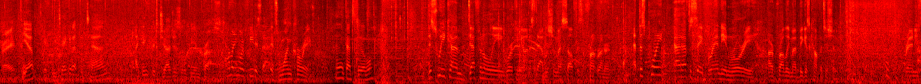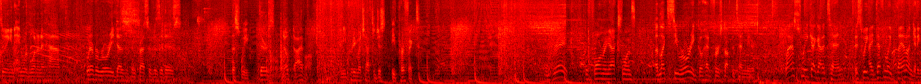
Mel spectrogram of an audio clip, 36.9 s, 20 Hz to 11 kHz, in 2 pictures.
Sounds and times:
Water: 0.0 - 36.8
Music: 5.4 - 15.2, 19.6 - 36.8
Speech: 8.6 - 16.7, 23.0 - 24.6.

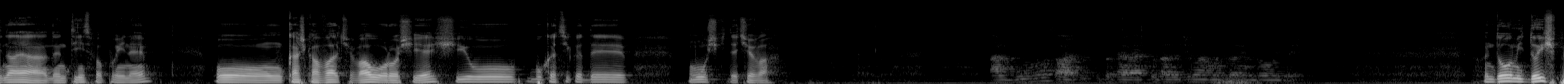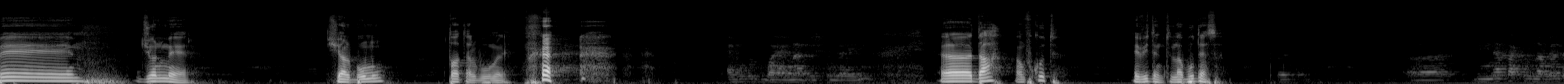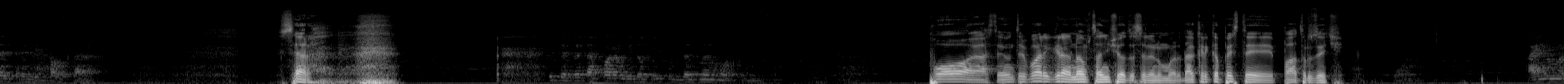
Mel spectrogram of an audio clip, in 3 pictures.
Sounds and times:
Speech: 0.0 - 1.6, 2.2 - 6.3, 6.9 - 7.8, 9.9 - 13.1, 14.8 - 17.6, 18.9 - 20.8, 22.9 - 24.4, 25.0 - 26.3, 27.0 - 28.8, 29.7 - 32.4, 36.8 - 38.9, 40.6 - 45.5, 46.6 - 46.9.

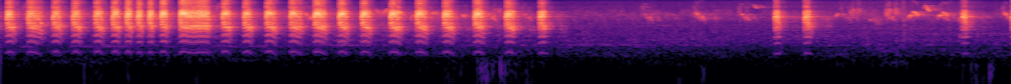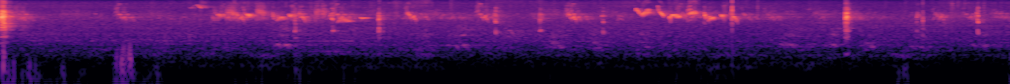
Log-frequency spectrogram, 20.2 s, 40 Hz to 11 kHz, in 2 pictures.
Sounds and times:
Bird: 0.0 - 10.5, 11.3 - 20.2.

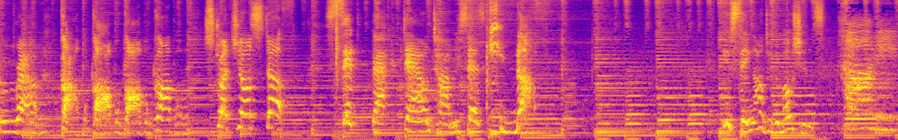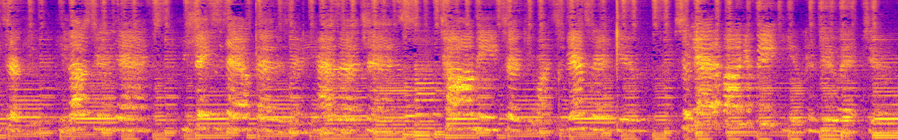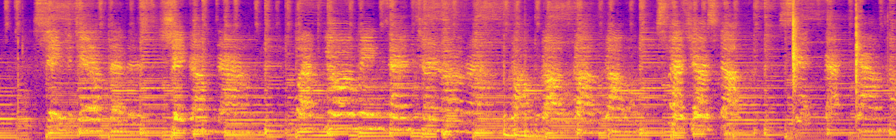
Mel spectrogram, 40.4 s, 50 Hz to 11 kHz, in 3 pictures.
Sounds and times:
Music: 0.0 - 40.3
Speech: 10.8 - 12.4.

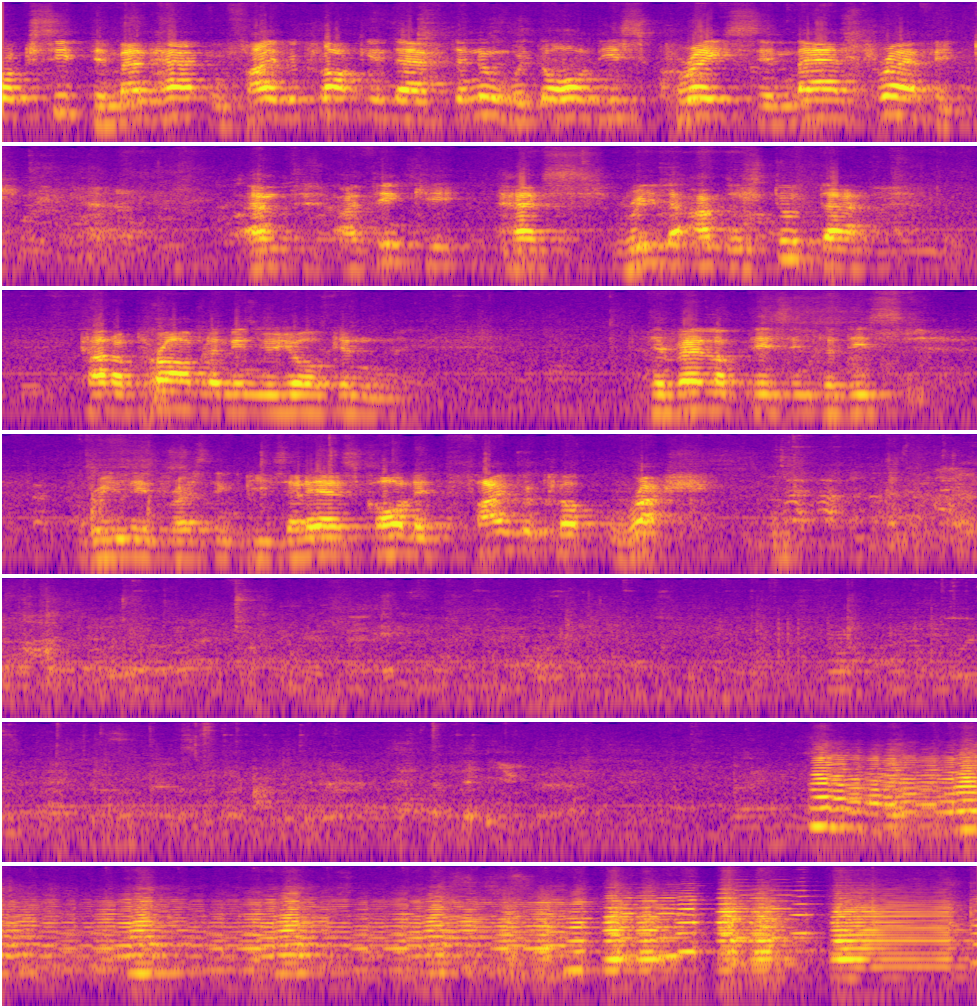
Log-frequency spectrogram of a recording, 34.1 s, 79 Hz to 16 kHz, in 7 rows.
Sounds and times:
Speech: 0.0 - 11.8, 13.0 - 18.2, 23.6 - 28.4
Music: 28.4 - 34.1.

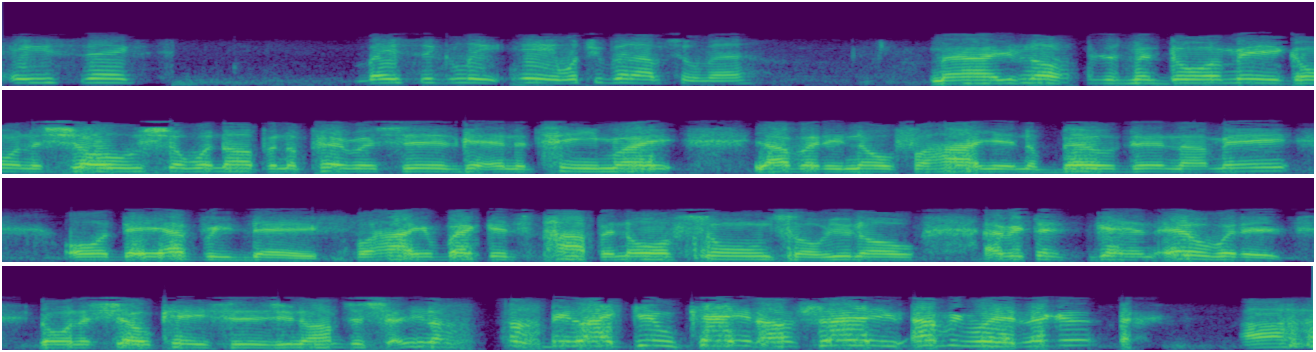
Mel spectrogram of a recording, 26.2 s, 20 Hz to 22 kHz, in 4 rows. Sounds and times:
Speech: 0.0 - 0.8, 1.8 - 3.8, 4.6 - 26.2.

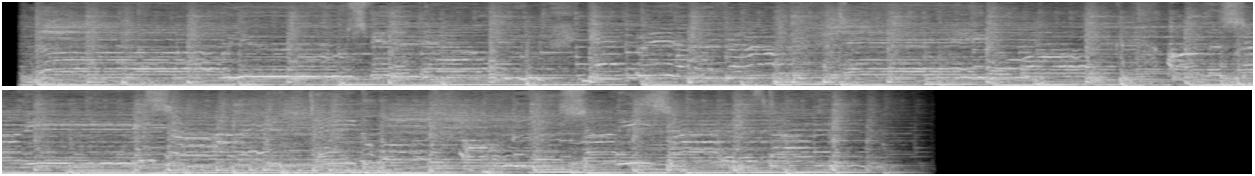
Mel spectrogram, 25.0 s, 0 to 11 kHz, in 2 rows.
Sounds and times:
Music: 0.2 - 21.8.

